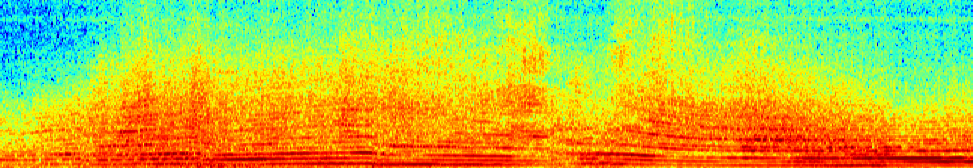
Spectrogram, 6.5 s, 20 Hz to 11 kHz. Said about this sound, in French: son très, très distinctif et très harmonieux quand même. Hein. Oui, oui, et qui euh, a changé depuis 2014 avec l'introduction des moteurs hybrides V6 qui a changé la sonorité des moteurs rutilants de la Formule 1.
